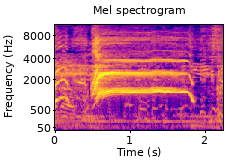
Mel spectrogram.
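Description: A woman's long, high-pitched scream, held for over a second and dropping in pitch as it ends, with music playing underneath.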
